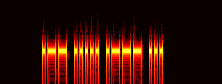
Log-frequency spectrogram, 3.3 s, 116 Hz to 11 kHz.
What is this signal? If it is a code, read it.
Morse code, heard as a keyed tone, about 30 wpm, 700 Hz. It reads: W5JS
